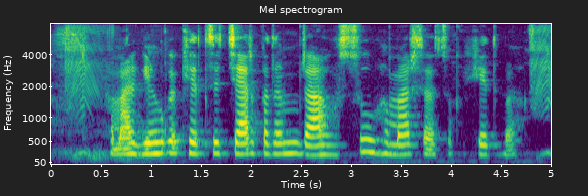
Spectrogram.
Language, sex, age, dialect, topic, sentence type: Bhojpuri, female, 18-24, Southern / Standard, agriculture, question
